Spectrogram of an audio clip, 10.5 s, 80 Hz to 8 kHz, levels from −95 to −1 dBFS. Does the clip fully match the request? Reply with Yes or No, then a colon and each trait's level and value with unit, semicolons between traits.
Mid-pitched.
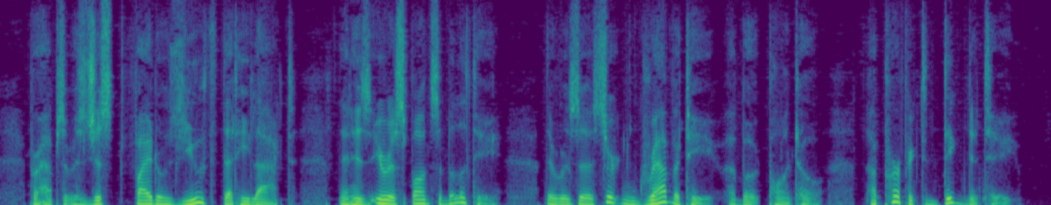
No: low, 120 Hz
